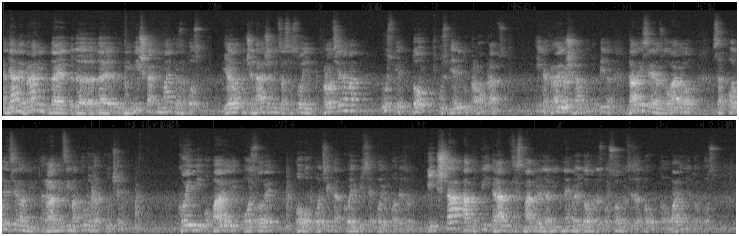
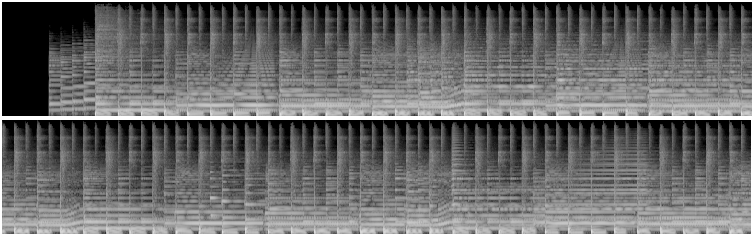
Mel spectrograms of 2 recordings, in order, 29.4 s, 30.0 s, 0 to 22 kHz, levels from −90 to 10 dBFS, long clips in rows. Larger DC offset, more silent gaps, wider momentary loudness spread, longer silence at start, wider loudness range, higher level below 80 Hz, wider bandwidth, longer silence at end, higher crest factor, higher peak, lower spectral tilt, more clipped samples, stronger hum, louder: neither; neither; first, 16 LU vs 2 LU; second, 0 s vs 0.95 s; first, 6 LU vs 1 LU; second, -54 dBFS vs -22 dBFS; second, 17 kHz vs 19.5 kHz; about the same, 0 s vs 0 s; first, 20 dB vs 12 dB; about the same, 0 dBFS vs 0 dBFS; about the same, -5 dB/octave vs -6 dB/octave; neither; neither; second, -19 LUFS vs -14 LUFS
